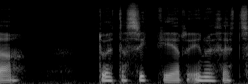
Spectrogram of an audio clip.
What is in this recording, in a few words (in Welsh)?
"sicr", Welsh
